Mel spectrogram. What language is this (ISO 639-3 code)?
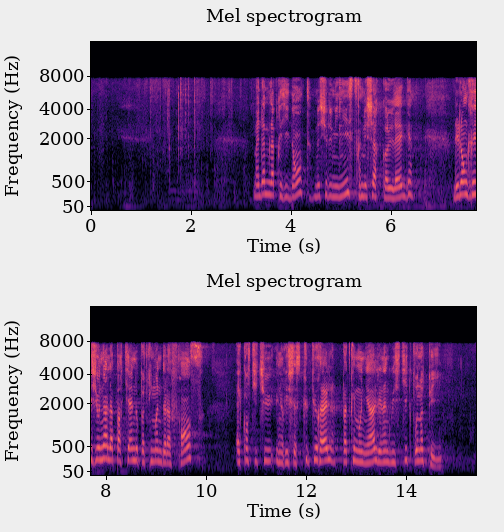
fra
